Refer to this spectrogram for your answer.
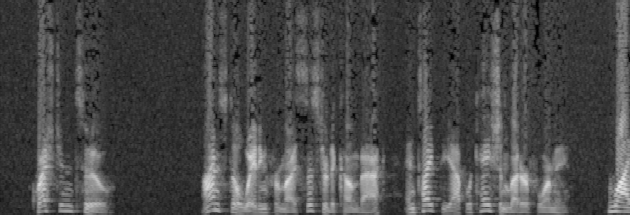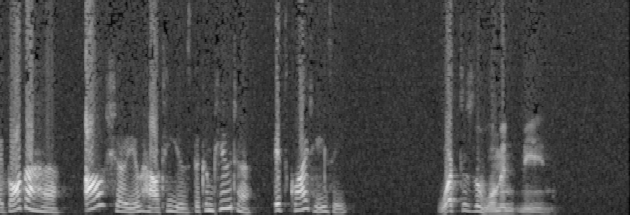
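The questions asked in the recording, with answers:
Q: What does the woman mean?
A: She will show the man how to type the letter on the computer himself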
